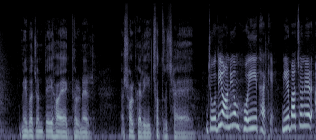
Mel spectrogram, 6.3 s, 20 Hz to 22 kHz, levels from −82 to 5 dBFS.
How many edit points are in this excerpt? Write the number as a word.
one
